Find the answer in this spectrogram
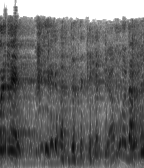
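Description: Men talking with chuckling laughter.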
